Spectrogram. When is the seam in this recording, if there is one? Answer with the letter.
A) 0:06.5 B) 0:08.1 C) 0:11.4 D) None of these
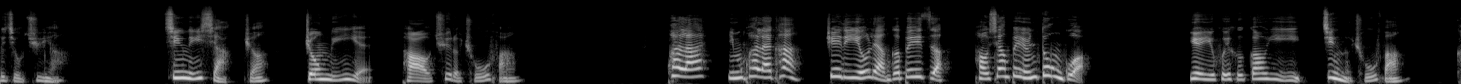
B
